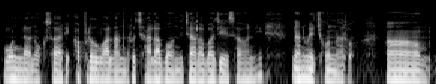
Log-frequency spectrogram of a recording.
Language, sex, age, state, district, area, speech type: Telugu, male, 30-45, Andhra Pradesh, Eluru, rural, spontaneous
